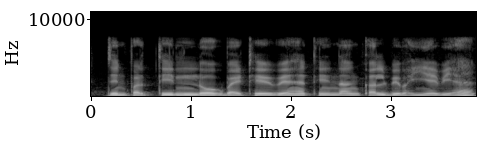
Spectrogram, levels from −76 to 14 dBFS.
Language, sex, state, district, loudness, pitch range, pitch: Hindi, male, Bihar, Araria, -16 LUFS, 100-105 Hz, 105 Hz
